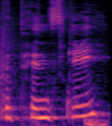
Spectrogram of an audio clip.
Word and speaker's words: Patynski: I'm here with Patynski.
